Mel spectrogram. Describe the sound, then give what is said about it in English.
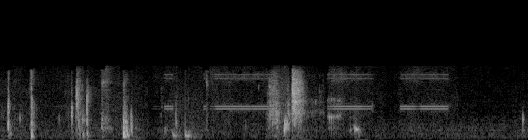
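Steady electronic beeps sound in a few sustained bursts, repeating at intervals, mixed with scattered clicks, knocks and rustling handling noise; no one speaks. “I heard beeping.”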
